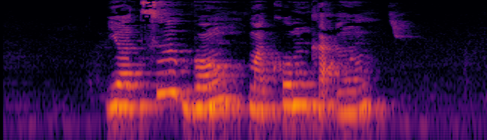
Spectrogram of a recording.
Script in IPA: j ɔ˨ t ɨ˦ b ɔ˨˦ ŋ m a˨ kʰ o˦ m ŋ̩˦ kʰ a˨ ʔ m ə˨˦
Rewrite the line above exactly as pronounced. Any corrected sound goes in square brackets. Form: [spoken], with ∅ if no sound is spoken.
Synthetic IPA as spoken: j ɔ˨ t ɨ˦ b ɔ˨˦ ŋ m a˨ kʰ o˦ m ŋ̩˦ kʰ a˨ ʔ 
